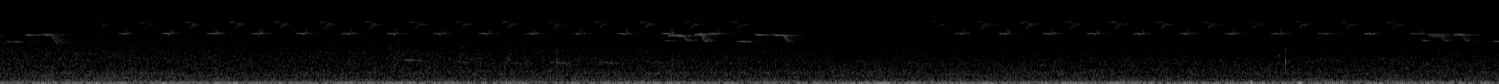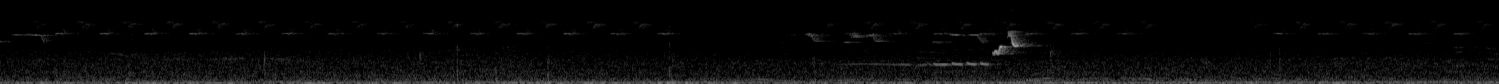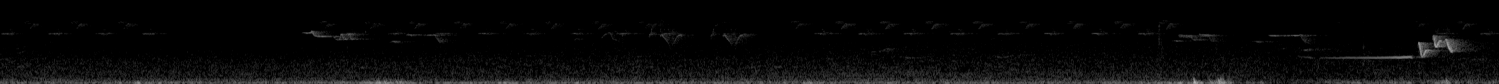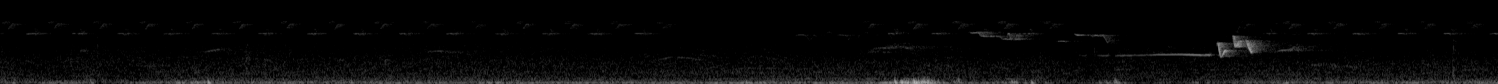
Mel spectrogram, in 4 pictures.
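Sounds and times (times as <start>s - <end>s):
bush warbler whistled song: 0.0s - 8.1s, 22.8s - 26.5s, 33.0s - 52.0s, 52.9s - 59.9s.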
